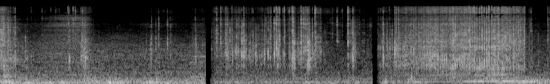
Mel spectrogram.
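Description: Brittle sun-dried rabodi discs crackling and crunching as they are peeled off a polythene sheet and gathered, with the plastic rustling. The sound breaks off abruptly twice, about two seconds in and again near four seconds.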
